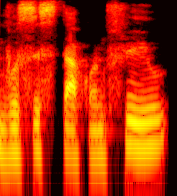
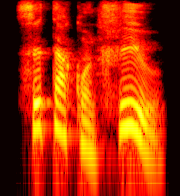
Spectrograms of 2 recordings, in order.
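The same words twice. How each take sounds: First: Said in the usual way. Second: "tá" clipped and você as se, higher; quick native você tá com frio; reduced tá. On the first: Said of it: "ele vai dizer". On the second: Shown as a demonstration. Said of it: "Mas ele diz". ("tá" curto e "você" como "se")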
